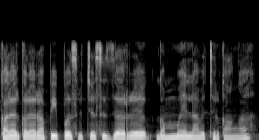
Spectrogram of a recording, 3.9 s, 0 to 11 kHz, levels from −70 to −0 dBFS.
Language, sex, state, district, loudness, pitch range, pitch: Tamil, female, Tamil Nadu, Chennai, -15 LUFS, 195-205 Hz, 200 Hz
